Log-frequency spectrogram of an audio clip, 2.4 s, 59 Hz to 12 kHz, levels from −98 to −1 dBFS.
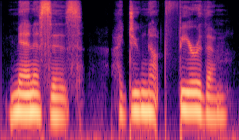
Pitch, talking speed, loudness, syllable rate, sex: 165 Hz, 125 wpm, -17 LUFS, 4.3 syllables/s, female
